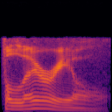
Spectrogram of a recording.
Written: filarial

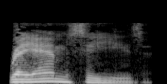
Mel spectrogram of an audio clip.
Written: raamses

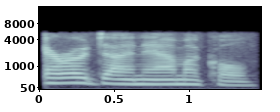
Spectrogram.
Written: aerodynamical

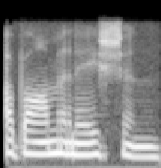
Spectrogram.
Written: abomination

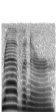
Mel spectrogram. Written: ravener

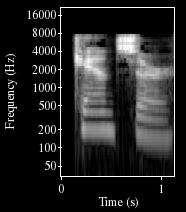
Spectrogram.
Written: cancered

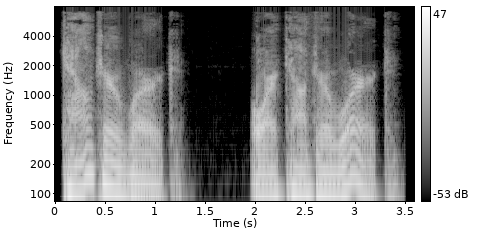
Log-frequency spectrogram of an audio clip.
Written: counterwork

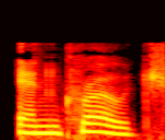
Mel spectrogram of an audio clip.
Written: encroachingly

